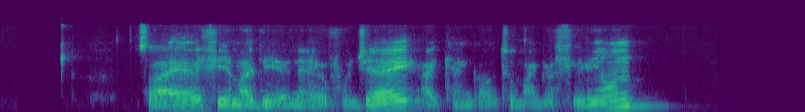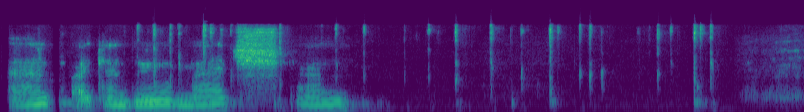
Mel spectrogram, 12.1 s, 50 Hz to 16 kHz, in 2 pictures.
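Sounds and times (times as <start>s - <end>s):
keyboard key clicks: 7.0s - 7.8s.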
